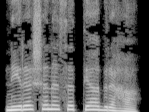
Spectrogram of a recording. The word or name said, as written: ನಿರಶನಸತ್ಯಾಗ್ರಹ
